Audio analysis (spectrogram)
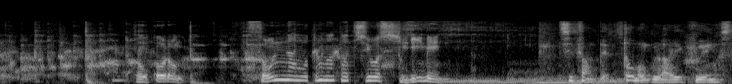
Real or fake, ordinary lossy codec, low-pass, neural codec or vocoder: fake; none; none; codec, 16 kHz, 4 kbps, FunCodec, trained on LibriTTS, 50 frames a second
